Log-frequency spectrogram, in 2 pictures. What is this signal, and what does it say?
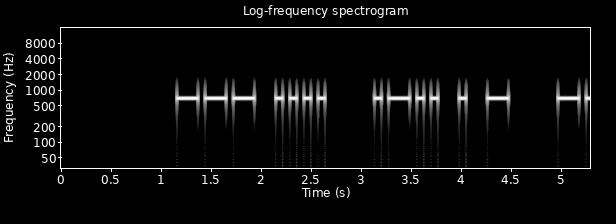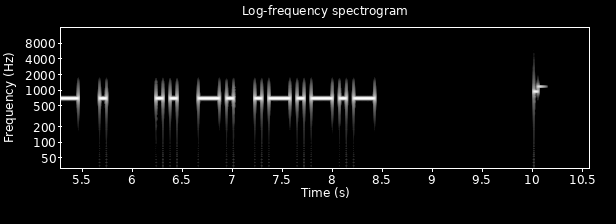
Morse code, heard as a keyed tone, about 17 wpm, 700 Hz. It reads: OH LET ME IN.
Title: Sentences from Top 500 Words 17wpm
